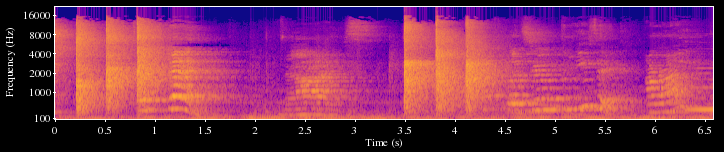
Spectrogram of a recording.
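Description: A few people clapping their hands: a quick run of about four claps at the start, then three more about three and a half seconds in, with women's voices between.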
